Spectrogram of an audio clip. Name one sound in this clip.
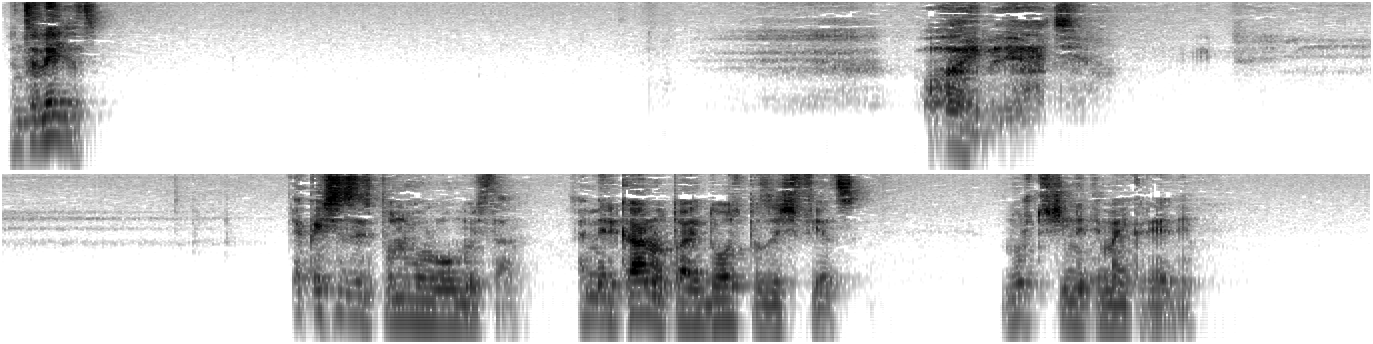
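A middle-aged man talks calmly and close by, in short bursts with pauses.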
